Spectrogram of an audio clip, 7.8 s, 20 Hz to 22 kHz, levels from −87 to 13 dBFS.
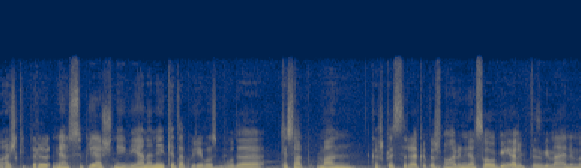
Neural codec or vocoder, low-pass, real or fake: codec, 32 kHz, 1.9 kbps, SNAC; 14.4 kHz; fake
